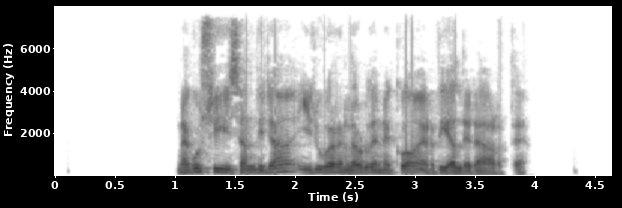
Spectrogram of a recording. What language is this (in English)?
Basque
